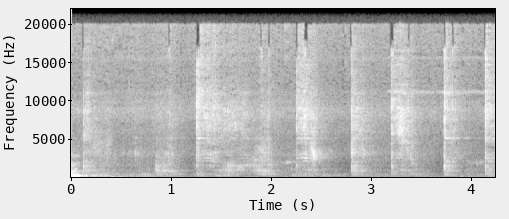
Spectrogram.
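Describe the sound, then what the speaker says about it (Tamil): A spoon scrapes and clinks around a bowl in uneven strokes while mixing puli thokku ingredients, close up, with a soft mixing rustle between the knocks. "இது எல்லாமே போட்டு நல்லா கலந்து விட்டுக்கோங்க."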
